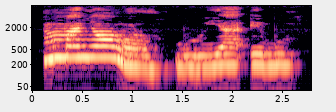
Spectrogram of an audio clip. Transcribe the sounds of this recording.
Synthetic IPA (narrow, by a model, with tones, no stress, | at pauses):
m̩˦ma˦ɲɔ˦ŋʊ˨ɾʊ˨ɡ͡bu˨ja˦e˦ɡ͡bu˦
